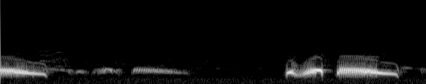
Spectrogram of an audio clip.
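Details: Spotted dove used as a decoy to lure wild doves, singing in the deep 'thổ' voice style with a structured cooing pattern: low, hollow, slightly falling coos in a short broken phrase, a pause, then a stronger double coo.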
